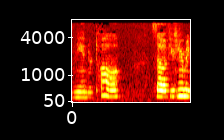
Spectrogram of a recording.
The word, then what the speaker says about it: Neanderthal: now some people say neander th some people say neander tall I think the correct way to say it is neander tall so if you hear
